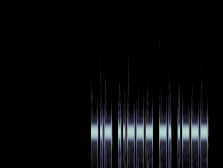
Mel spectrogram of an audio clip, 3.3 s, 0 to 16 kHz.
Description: Morse code, heard as a keyed tone, about 36 wpm, 700 Hz. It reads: K2NJ
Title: USA Call Signs - 4 Characters - Repeated 2x - 35wpm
